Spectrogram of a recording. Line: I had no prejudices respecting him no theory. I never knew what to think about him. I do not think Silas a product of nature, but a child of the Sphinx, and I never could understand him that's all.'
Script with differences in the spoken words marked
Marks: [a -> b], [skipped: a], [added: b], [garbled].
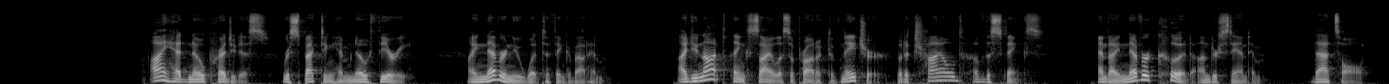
I had no [prejudices -> prejudice] respecting him no theory. I never knew what to think about him. I do not think Silas a product of nature, but a child of the Sphinx, and I never could understand him that's all.'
